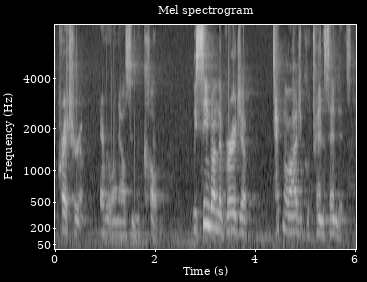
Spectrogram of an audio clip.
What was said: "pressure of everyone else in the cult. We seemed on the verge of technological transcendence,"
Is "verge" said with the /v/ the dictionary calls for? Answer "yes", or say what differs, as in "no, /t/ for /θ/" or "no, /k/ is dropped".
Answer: yes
